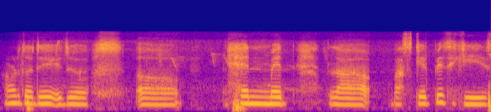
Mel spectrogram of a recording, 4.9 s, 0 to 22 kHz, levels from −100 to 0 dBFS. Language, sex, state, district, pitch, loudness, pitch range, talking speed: Nagamese, male, Nagaland, Kohima, 215 Hz, -18 LUFS, 200-220 Hz, 120 wpm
